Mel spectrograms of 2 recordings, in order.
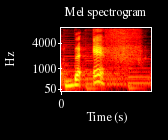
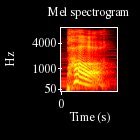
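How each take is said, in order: First: It begins with an f sound. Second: It begins with an aspirated p sound. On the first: "many pronounce it as f" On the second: "many pronounce it as pa, the ph"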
